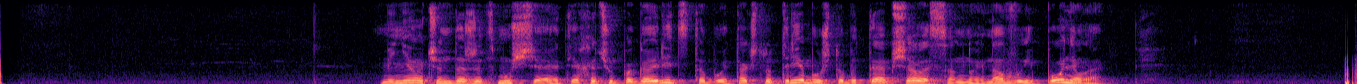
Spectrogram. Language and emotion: Russian, angry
